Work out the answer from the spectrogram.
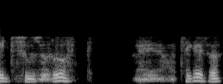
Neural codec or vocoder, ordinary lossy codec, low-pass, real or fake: vocoder, 22.05 kHz, 80 mel bands, HiFi-GAN; AAC, 32 kbps; 3.6 kHz; fake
